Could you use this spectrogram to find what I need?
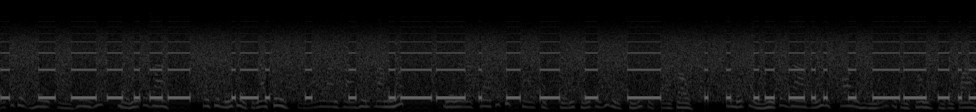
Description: Beeps of irregular length, with radio hiss and speech in Vietnamese. There is no code.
